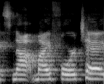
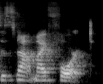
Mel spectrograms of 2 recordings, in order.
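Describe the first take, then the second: First: The last word is not said like fort. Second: The last word is said like fort. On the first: "when you say it's not my forte" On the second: "it's actually supposed to be pronounced"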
